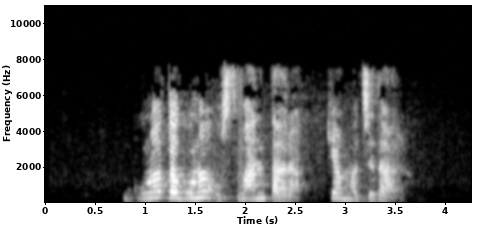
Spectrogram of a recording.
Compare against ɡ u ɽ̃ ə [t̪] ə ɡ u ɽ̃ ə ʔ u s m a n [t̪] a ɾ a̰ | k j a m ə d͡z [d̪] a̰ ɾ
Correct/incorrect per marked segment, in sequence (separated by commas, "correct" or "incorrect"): correct, correct, correct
